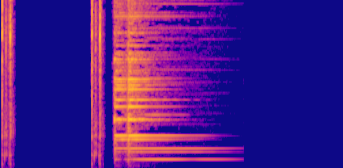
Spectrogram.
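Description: Subscribe-button animation sound effect: a short mouse click, two quick clicks about a second in, then a bright bell ding with several tones that rings out and fades over about a second and a half.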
